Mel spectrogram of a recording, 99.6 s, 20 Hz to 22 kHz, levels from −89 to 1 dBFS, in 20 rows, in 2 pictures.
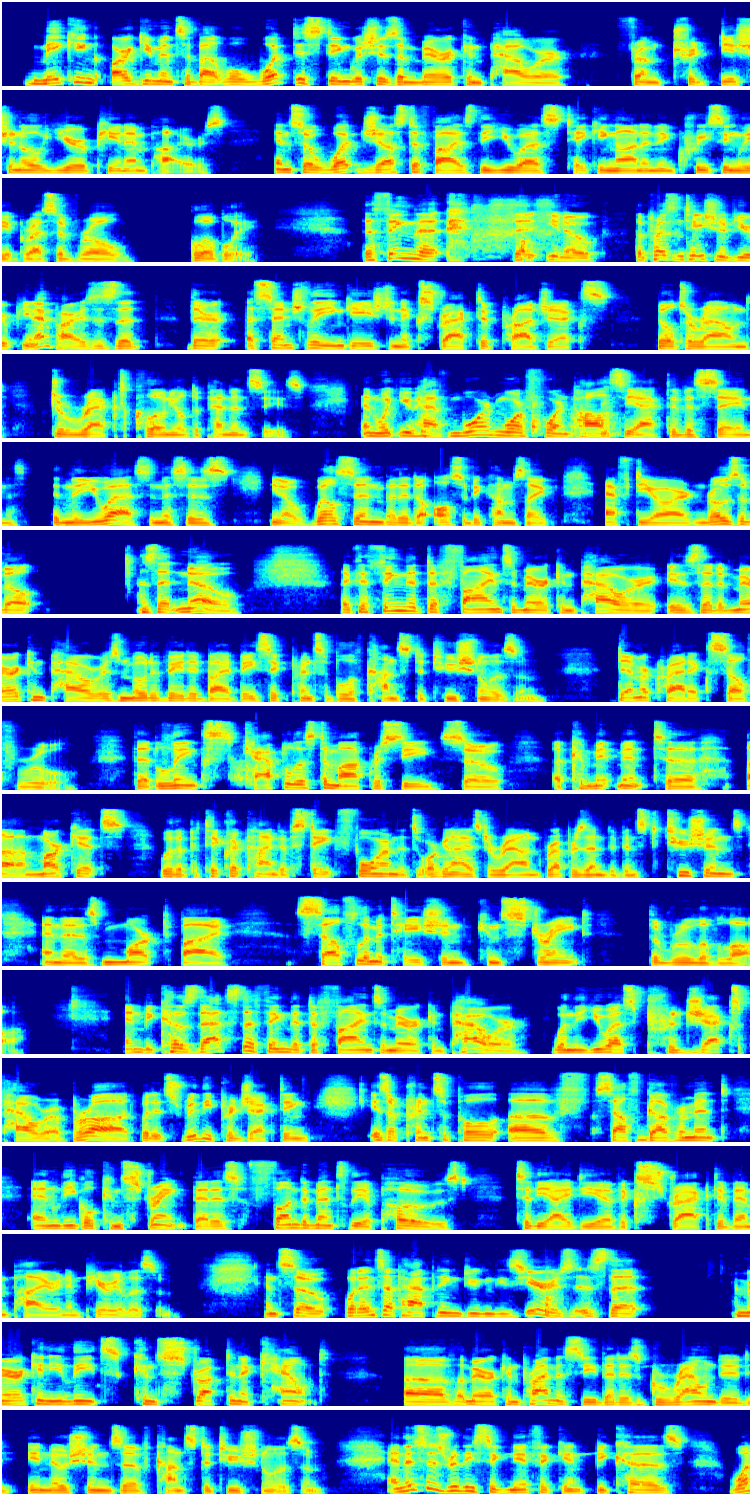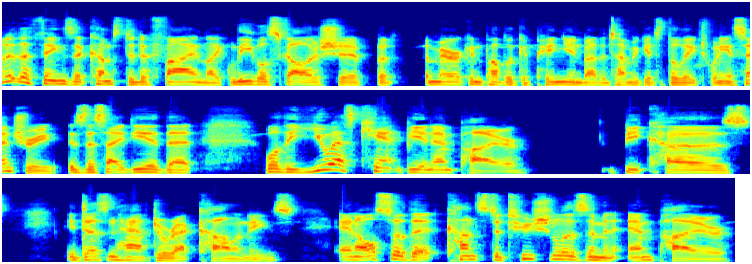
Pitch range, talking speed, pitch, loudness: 105-135 Hz, 155 wpm, 115 Hz, -17 LUFS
